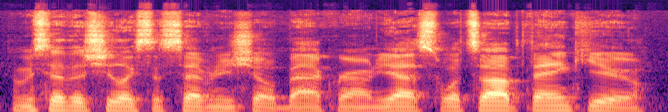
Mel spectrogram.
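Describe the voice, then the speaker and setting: A man's voice: mid-range voice, level tone, brisk, darkish tone. A man hosting a casual sports betting chat, joking and rambling. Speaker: host.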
